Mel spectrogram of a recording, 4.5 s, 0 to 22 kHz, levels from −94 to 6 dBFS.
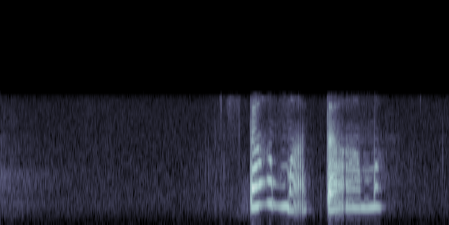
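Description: Speech carried over a normal G.711 telephone path, its band running from about 300 Hz to 3.6 kHz with nothing above 3.8 kHz, and no technical fault to report.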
